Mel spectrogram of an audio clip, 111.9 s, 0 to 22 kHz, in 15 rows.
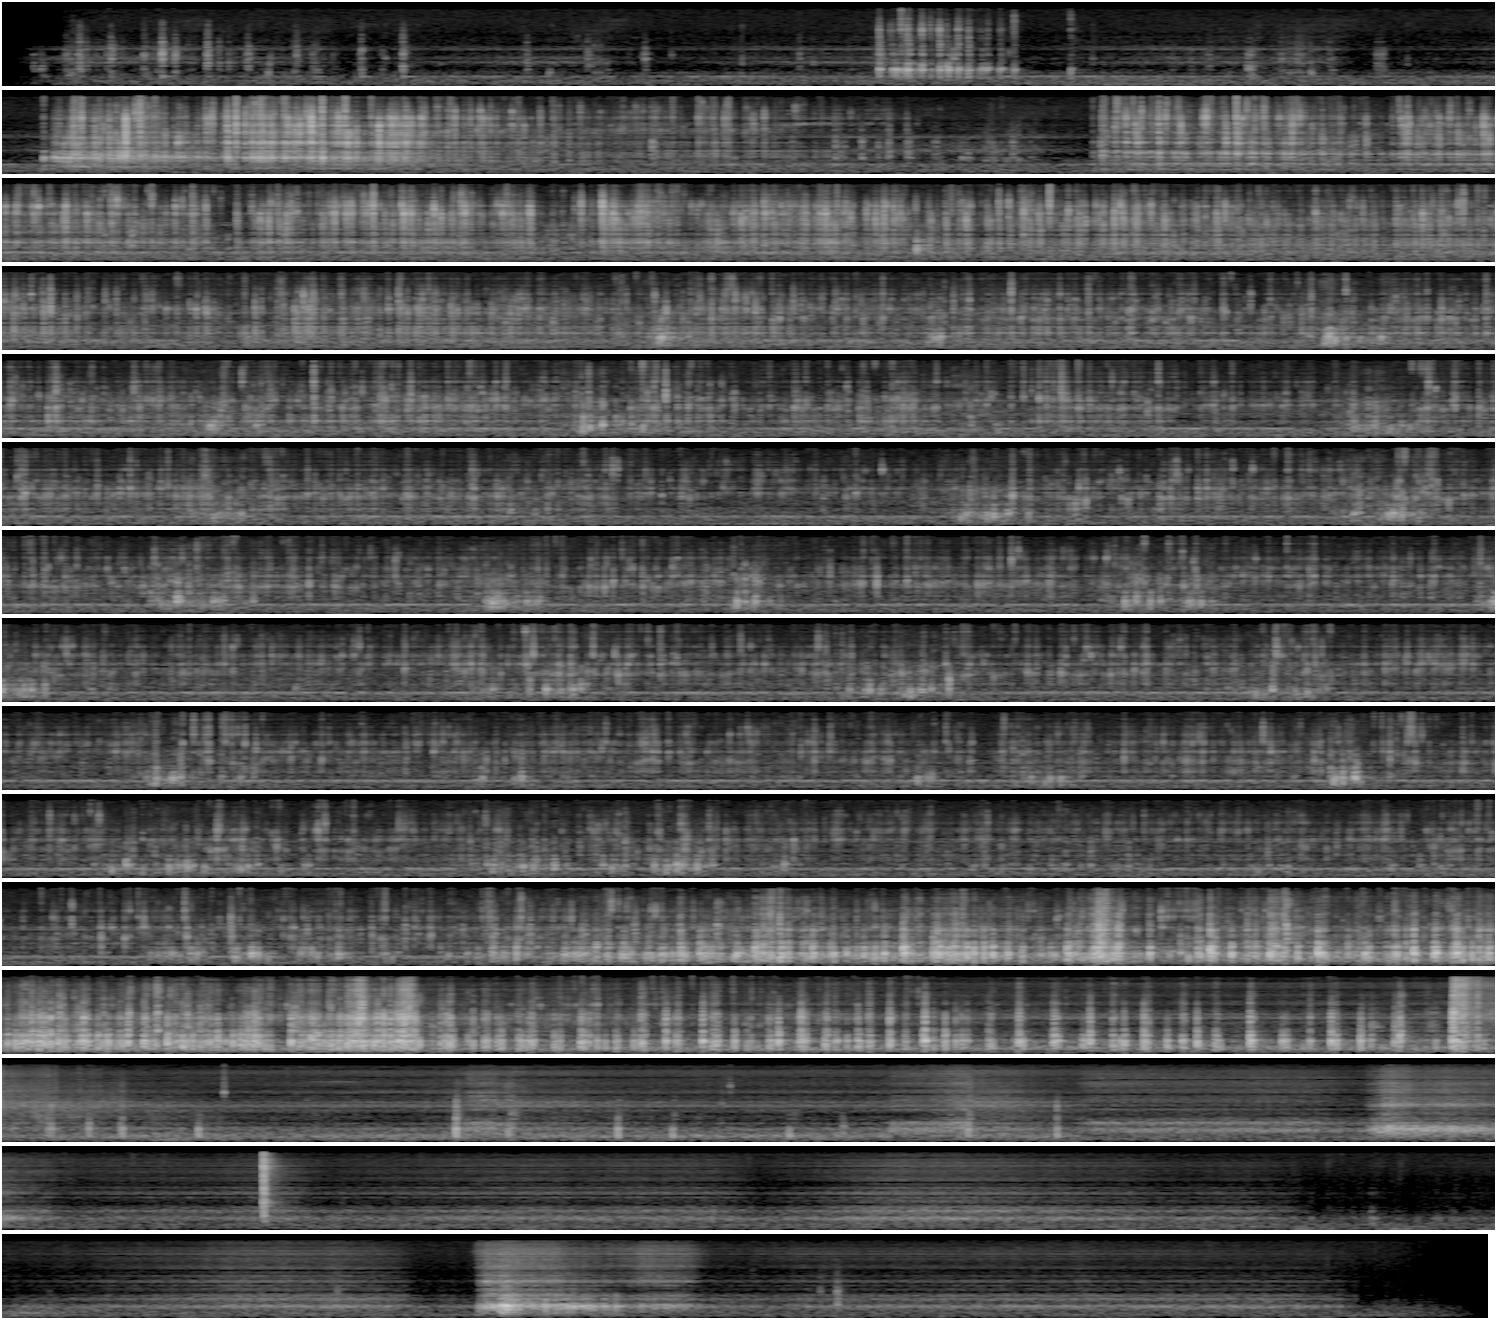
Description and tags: Hotel Coffeemaker 0322
Single-cup hotel room coffeemaker with drips pouring into plastic cup, pulses of steam and steam spurt at end.
liquid, steam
